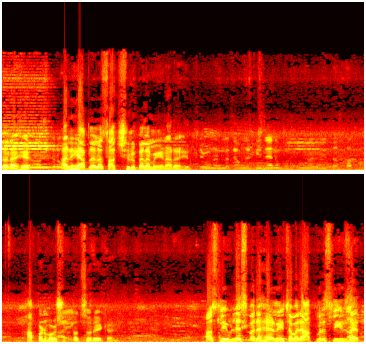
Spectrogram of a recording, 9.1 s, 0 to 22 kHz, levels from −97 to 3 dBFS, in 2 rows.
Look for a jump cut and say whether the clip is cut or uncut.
uncut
